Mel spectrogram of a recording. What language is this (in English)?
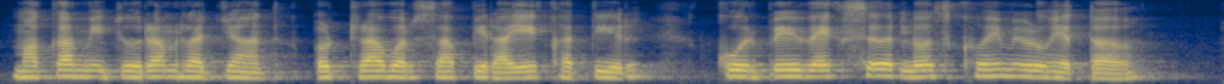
Konkani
